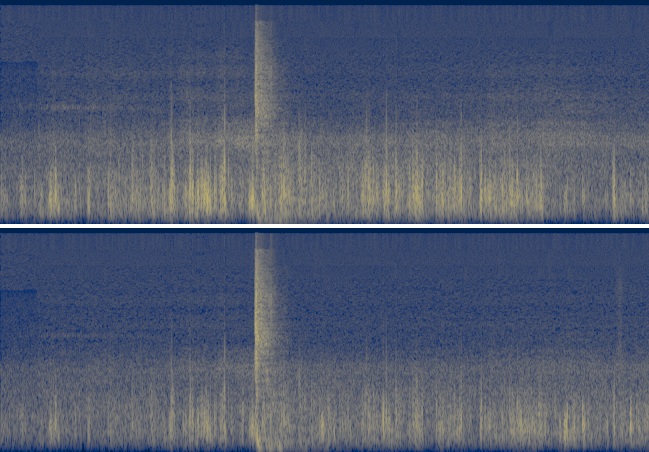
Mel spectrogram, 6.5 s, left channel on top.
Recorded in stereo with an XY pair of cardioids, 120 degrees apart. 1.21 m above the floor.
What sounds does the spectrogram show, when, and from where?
2.5 s a splash: 30° right, 0.7 m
